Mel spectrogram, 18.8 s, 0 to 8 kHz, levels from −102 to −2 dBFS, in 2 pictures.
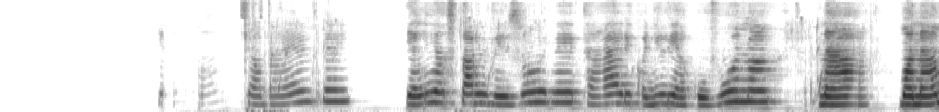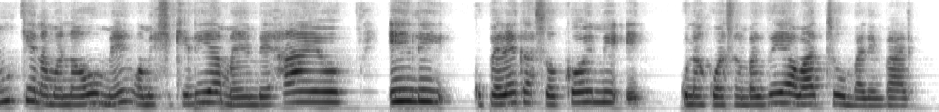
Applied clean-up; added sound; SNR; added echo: neural mask model DeepFilterNet 3.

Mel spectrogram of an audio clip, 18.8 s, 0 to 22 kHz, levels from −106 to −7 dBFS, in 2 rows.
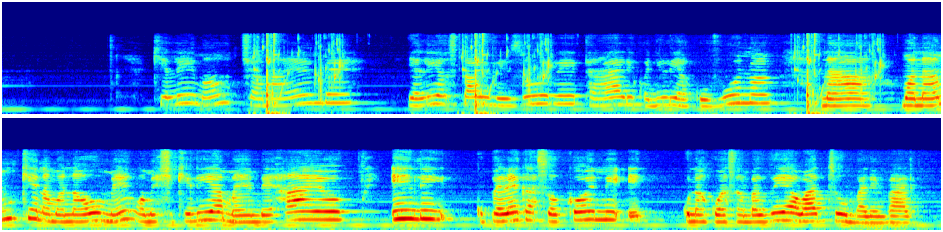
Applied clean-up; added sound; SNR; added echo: none; Water / Splash, splatter; 15 dB; reverberation time 0.3 s.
